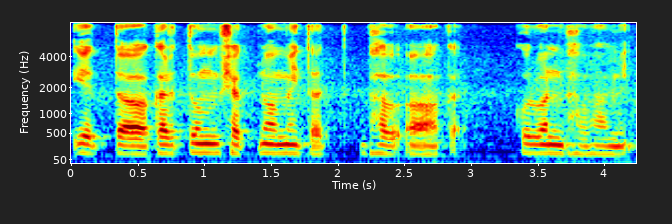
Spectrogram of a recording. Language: Sanskrit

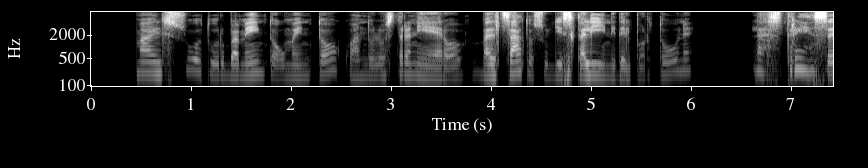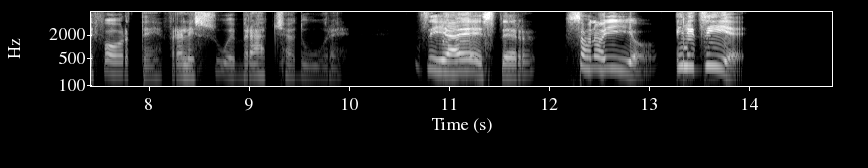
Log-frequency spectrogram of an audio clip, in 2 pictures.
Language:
Italian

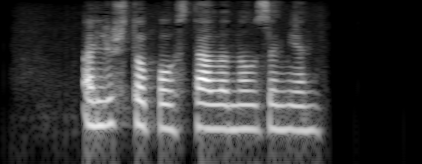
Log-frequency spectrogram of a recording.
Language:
Belarusian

